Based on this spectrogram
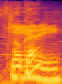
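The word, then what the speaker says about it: Geri: No, it's Gary.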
